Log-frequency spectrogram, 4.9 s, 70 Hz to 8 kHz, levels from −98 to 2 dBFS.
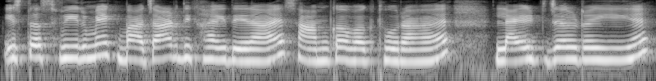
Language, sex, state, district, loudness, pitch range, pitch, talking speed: Hindi, female, Uttar Pradesh, Lalitpur, -11 LUFS, 230-265 Hz, 250 Hz, 230 wpm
